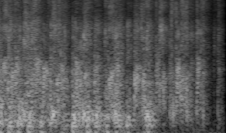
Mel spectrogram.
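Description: Audience applauding, a dense clatter of many hands that starts to die away at the very end.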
